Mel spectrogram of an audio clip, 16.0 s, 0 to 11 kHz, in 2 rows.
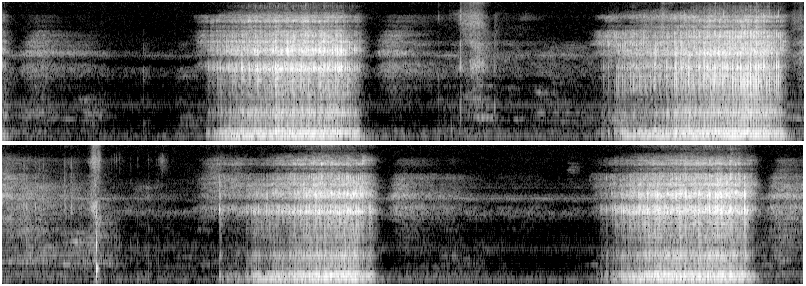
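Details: Four loud, rasping snores at about 15 breaths a minute with quiet gaps between them; snoring.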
